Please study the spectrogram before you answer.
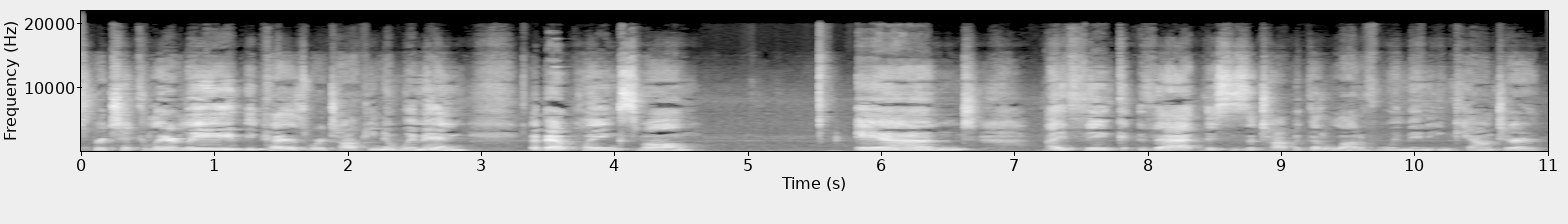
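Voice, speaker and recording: Raspy woman hosting a slow live chat. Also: medium pitch. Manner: relaxed and chatty, with frequent fillers. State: slightly hoarse from a cold. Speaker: host. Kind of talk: casual livestream chat. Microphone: phone on a live stream.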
